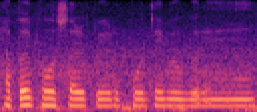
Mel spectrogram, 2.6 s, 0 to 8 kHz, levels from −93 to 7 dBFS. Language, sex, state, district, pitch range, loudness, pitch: Hindi, female, Haryana, Jhajjar, 180-190 Hz, -18 LUFS, 180 Hz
